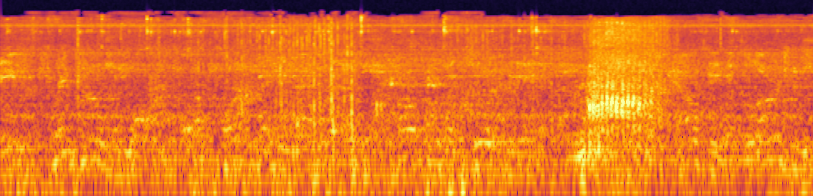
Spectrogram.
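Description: Hoofbeats of a young Quarter Horse filly on arena dirt, over a radio playing in the background. About four and a half seconds in comes a loud rushing burst lasting under a second.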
